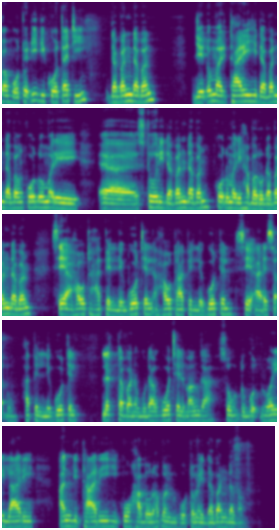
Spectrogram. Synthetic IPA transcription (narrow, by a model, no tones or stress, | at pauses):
aɦɔtɔɗiɗikɔtati | dabandaban | d͡ʒɛɗɔmːaɾitaɾihidabandabankɔɗɔmaɾi | stoɾidabandabankɔɗɔmaɾiɦabaɾudabandaban | sajaɦawtahapɛlːɛɡɔtɛlʔa̰ɦawtahapɛlːɛɡɔtɛlsajʔaɾʔɛsaɗumhapɛlːɛɡɔtɛlː | atːabanaɡudaɡɔtɛlmaŋɡasɔdɔɡɔɗːɔwaɾilaɾi | ʔa̰nditaɾiːhikɔɦabaɾuhaɓanduhɔtɔmajdabandaban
